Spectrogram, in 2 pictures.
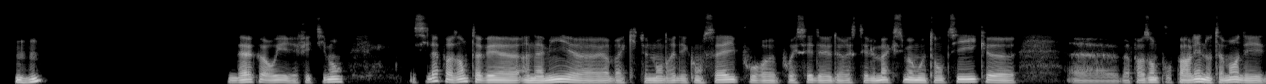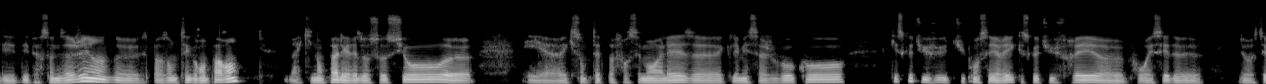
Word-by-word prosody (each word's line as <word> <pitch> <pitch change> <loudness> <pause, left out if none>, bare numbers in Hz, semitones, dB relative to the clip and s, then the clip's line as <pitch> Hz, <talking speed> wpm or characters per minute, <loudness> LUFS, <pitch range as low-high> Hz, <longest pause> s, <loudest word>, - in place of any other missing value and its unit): Mmh 105 -2 +2
mh. 160 - +3 1.9
D'accord, 105 +1 +1
oui, 100 0 +1
effectivement. 115 +9 -2 0.7
Si 125 - -8
là, 155 - +3
par 125 -9 0
exemple, 130 +6 +2
tu - - 0
avais, 100 -1 +3
heu, 100 -1 +3
un 95 -1 +2
ami, 105 +7 +5
heu, 90 -2 0
bah 90 0 -4
qui - - -14
te - - -12
demanderait 95 0 0
des 90 -2 -3
conseils 105 +6 +1
pour, 95 -4 -4
heu, 90 -1 -1
pour 85 - -7
essayer 95 +2 -3
de 95 -1 -1
de 90 - -3
rester 95 +2 -4
le 95 - 0
maximum 105 +1 +1
authentique, 110 +5 +1
heu. 95 -3 +2 0.5
Heu, 85 -2 -8
bah 90 - -7
par 95 - -7
exemple, 100 0 +1
pour 100 -2 -11
parler 105 +5 +3
notamment 105 +1 +3
des 95 -2 0
des 85 0 -5
des 100 +3 -5
personnes 95 +1 -2
âgées 115 +9 +4
hein, 130 -6 +6
heu, 90 -3 -1
par 95 - -3
exemple 100 +1 0
tes 100 +1 -1
grands 95 -1 +2
parents, 140 - +4 0.4
bah 90 -2 -9
qui 90 - -7
n'ont 95 -1 +2
pas 110 +4 +3
les 100 -2 +4
réseaux 95 0 +1
sociaux, 115 +5 +2
heu 95 -2 +2 0.5
et 95 -1 -6
heu, 85 0 -4
qui - - -11
sont - - -4
peut - - -5
être - - -19
pas - - -7
forcément 95 -1 -1
à 90 - +1
l'aise, 100 0 +2
heu, 90 -1 -1
avec 90 +1 -6
les 95 - -2
messages 95 0 -3
vocaux. 110 +5 0 0.4
Qu'est - - -6
ce - - -9
que 150 - -1
tu 125 -8 -3
veux 105 +1 -4
tu - - -11
conseillerais? 100 0 -1
Qu'est - - -14
ce - - -11
que 100 - 0
tu 95 -1 -7
ferais, 100 +4 +1
heu, 90 -3 0
pour 90 0 -3
essayer 100 +3 -3
de 90 -2 -4 0.4
de 95 - -6
rester 90 -1 -6
95 Hz, 220 wpm, -21 LUFS, 90-105 Hz, 1.9 s, hein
